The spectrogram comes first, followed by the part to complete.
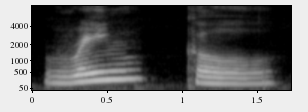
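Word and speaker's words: wrinkle: 그래서이 단어는 rinkle rinkle이라고 읽으시면 됩니다.이 링은 주름이라는 뜻이고요.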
